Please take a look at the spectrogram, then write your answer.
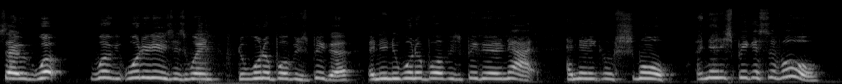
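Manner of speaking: clumsy, bad put-on British accent. Explaining a scene from a British episode, in a bad British accent. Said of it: "so I'm going to do a bad accent".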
